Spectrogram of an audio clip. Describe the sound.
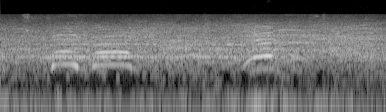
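The Central home crowd at a basketball game against Clovis North chants together in a steady roar, voices rising and falling in unison, with faint sneaker squeaks and echoing gym noise underneath.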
